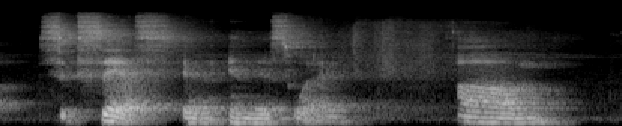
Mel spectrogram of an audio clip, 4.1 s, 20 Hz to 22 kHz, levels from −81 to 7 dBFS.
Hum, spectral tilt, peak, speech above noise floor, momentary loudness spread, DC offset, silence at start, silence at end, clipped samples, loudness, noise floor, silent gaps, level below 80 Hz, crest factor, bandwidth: none; -4 dB/octave; -4 dBFS; 23 dB; 21 LU; under 0.1%; 0 s; 0.35 s; under 0.1%; -22 LUFS; -44 dBFS; none; -60 dBFS; 20 dB; 15 kHz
